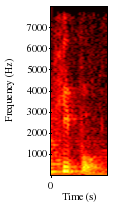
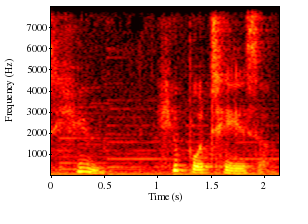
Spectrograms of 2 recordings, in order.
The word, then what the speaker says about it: Hypothese: Here, because of our English, we might tend to pronounce it as hypo, hypothese, or hippo. No, it's hypothese. P is also pronounced as, like when we have to exhale, so we say hypothese, and the th is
